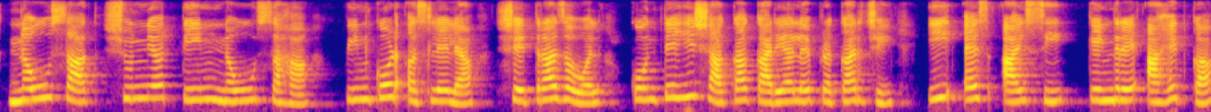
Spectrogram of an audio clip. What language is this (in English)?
Marathi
